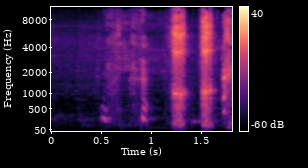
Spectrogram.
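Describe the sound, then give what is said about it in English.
A band's singer imitates a pig as an icebreaker, starting with two short low grunts, then breaking into three loud, shrill squeals in quick succession, with no talking. “You're going to have to do a little icebreaker, and either you can squeal like a piggy or give us a pig's call.”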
